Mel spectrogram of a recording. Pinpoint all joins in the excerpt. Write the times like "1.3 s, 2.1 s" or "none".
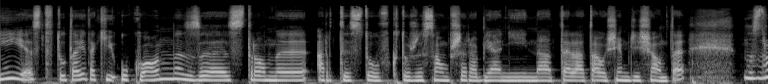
none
